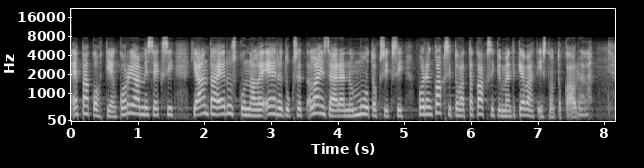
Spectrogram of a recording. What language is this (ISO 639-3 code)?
fin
